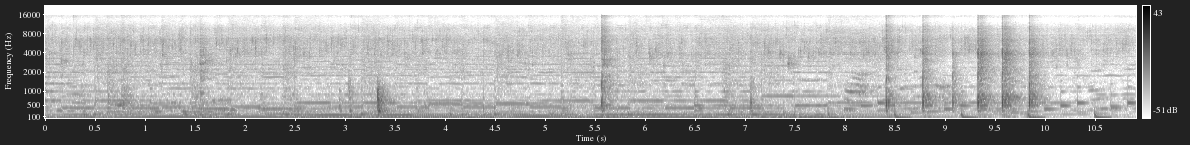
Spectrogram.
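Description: Food sizzling as it fries in a pan while being stirred, with a quick run of about six knocks of a utensil against the pan near the end. Steady background music plays underneath.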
